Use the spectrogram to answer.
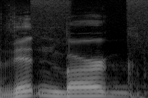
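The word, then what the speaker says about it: Wittenberg: Luther went to the vitberg church door I know it starts with a w in German it's pronounced with a V and he nailed him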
